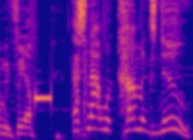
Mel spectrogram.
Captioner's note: beep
